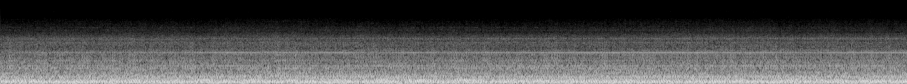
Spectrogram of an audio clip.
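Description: A small propeller plane's engine drones loudly and steadily from inside the cockpit.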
